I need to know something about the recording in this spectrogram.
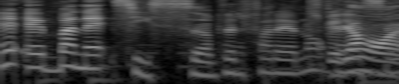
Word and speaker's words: Ebbanesis: Un po' strano, abbiamo cambiato l'accento però, perché si dice Eban e Eban. noi invece abbiamo cambiato, abbiamo messo l'accento sulla seconda e quindi Ebanè, no? Ebanè sis, per fare, no?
